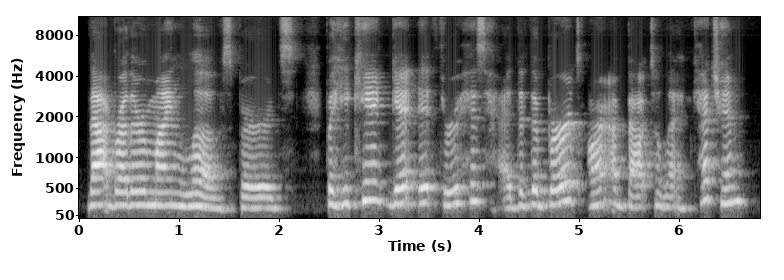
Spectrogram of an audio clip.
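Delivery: plain reading voice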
